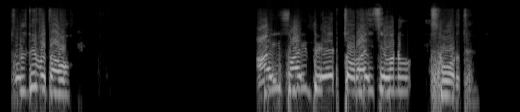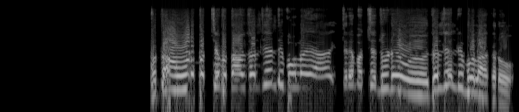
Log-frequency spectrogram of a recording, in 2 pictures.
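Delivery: ज़ोर से पुकारते हुए; चुप बच्चों को जल्दी जवाब देने को उकसाना; urging loudly. Real, not acted. Teacher urging silent online students. (Teacher class से ज़ोर देकर जवाब माँगते हुए)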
